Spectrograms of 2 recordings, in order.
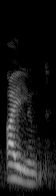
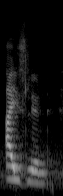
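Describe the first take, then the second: First: No s sound is heard in the word. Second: An s sound is heard in the word. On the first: The speaker calls it right. "S is silent. It's island" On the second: The speaker calls it wrong. "This is not Iceland"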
